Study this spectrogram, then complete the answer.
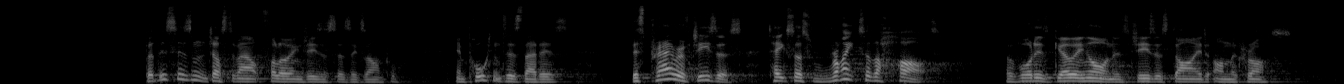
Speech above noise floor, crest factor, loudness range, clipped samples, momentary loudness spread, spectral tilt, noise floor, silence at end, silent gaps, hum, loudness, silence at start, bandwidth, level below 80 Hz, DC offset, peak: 38 dB; 22 dB; 5 LU; under 0.1%; 16 LU; -5 dB/octave; -75 dBFS; 0.55 s; none; none; -38 LUFS; 1.45 s; 16 kHz; -76 dBFS; under 0.1%; -18 dBFS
